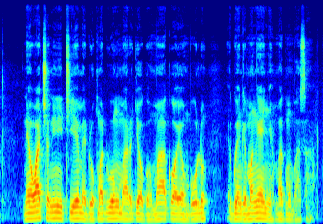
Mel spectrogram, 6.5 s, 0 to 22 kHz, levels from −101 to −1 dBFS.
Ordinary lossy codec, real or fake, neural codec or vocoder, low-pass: none; real; none; 19.8 kHz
